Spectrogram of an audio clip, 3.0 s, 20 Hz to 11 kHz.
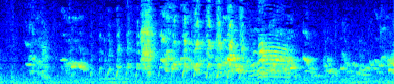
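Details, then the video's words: Young budgerigars given millet on 3 May 2024, a busy stream of high, raspy chirps and warbles tumbling over one another in quick succession. "Hirse und die Jungen Wellis"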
